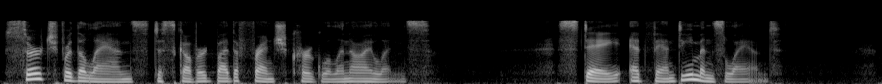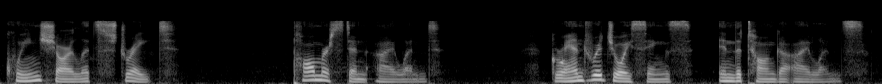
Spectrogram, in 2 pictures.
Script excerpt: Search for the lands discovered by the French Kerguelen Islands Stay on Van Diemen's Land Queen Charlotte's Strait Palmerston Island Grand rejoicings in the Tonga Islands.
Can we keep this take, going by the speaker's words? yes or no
no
